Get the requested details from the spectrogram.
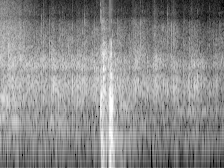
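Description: crowd, golf clap

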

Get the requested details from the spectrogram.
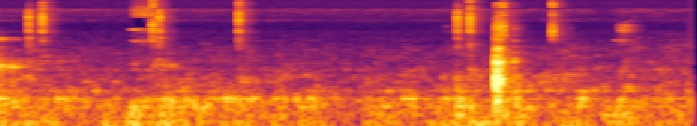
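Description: household object, pen being clicked repeatedly

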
